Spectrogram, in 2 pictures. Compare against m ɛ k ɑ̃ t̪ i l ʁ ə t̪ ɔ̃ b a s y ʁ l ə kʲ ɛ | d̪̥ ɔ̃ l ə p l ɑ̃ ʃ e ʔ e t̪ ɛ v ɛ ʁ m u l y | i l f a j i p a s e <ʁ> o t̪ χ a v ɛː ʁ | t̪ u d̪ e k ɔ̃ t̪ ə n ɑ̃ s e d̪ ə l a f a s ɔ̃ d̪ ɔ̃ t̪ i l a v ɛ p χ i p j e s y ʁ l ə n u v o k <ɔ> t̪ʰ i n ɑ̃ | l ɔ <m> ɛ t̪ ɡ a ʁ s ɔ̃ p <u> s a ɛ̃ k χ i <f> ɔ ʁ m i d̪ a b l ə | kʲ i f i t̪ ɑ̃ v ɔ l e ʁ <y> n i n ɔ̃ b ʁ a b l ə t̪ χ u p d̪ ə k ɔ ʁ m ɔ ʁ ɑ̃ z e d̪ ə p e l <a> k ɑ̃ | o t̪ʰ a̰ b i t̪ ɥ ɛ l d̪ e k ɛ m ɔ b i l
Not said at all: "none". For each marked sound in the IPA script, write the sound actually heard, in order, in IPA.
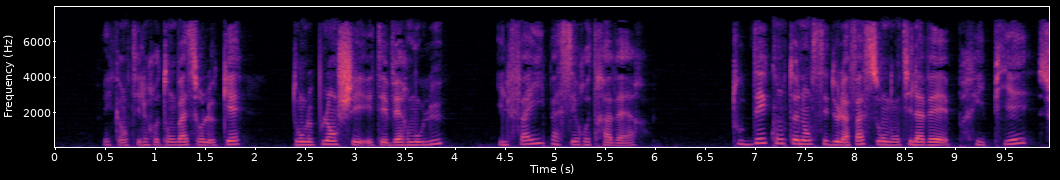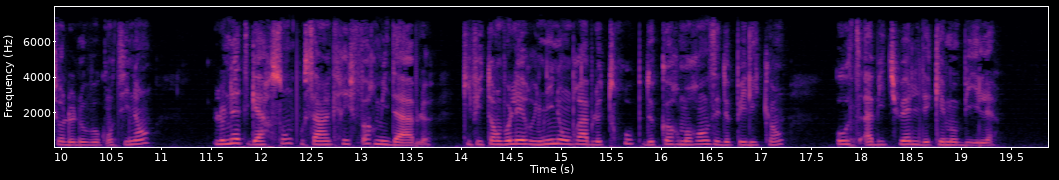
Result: ʁ, ɔ̃, n, u, f, y, i

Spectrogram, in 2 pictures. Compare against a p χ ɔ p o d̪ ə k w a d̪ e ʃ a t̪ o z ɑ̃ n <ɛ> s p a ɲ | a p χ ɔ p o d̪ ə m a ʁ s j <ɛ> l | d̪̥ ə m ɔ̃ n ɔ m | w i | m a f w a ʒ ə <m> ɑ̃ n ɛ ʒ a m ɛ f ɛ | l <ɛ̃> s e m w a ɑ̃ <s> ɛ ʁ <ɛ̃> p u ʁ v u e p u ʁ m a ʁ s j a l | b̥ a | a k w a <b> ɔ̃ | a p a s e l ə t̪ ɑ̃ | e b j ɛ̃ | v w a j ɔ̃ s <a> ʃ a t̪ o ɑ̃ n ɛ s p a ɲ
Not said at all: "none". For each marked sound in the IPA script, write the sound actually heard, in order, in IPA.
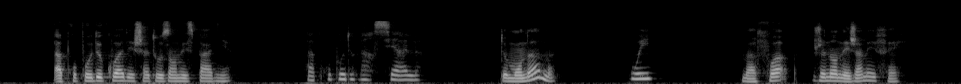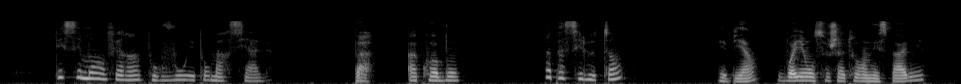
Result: ɛ, a, n, ɛ, f, ɛ̃, b, ə

